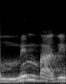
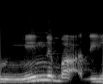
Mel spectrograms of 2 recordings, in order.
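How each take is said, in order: First: من بعدی with the n turned into m, like mim-baadi; correct reading. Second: من بعدی with a clear n before the b; wrong reading. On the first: Teacher showing students the right reading, n becoming m. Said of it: "اس کو من بعدی پڑھیں گے". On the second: Teacher showing students the reading to avoid, clear n. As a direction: say من بعدی with the n fully pronounced, as the wrong way. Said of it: "اس کو من بعدی ہی نہیں پڑھیں گے". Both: Shown as a demonstration.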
